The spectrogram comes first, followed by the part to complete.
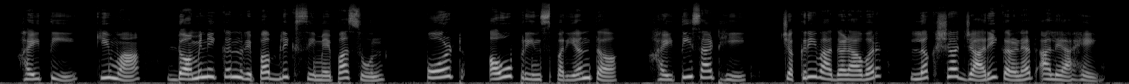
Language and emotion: Marathi, neutral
